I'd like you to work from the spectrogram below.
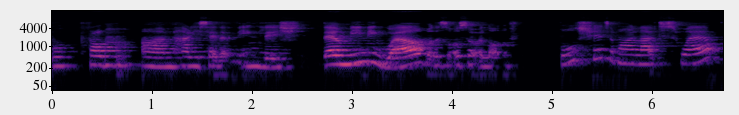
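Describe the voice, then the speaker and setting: Someone with a Dutch accent talks at a fairly quick pace with ordinary pitch variation, with audible room echo. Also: woman, high pitch for a woman. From Netherlands. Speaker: food blogger and cookbook author. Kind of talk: podcast interview. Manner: hesitant, many fillers.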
